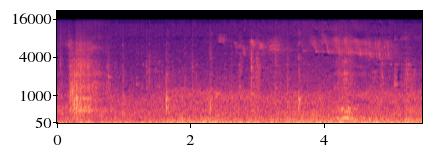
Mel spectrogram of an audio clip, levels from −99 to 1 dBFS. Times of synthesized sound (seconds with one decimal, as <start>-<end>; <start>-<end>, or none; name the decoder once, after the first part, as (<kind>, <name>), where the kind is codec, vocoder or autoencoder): 0.0-0.8 (codec, SNAC); 4.1-4.7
